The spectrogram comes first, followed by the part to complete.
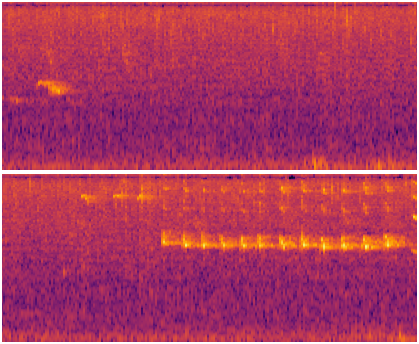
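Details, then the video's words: A mockingbird sings melodies and whistles. After a quiet start with one short slurred note, a fast series of identical crisp notes repeats several times per second for the last two seconds. "Sinsonte Cantando melodias y chiflando"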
